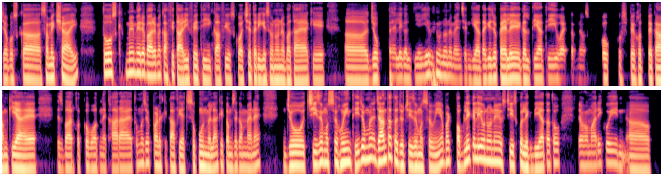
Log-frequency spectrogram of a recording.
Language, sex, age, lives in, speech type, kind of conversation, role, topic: Hindi, male, 25-29, India, conversation, advice, user, प्रदर्शन समीक्षा में नकारात्मक टिप्पणियों से मेरे करियर पर क्या असर पड़ सकता है?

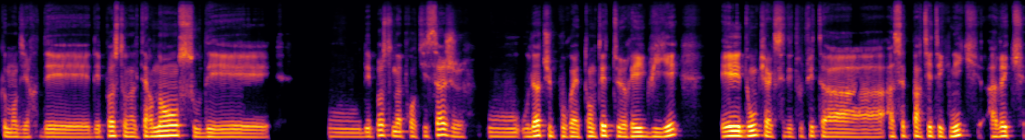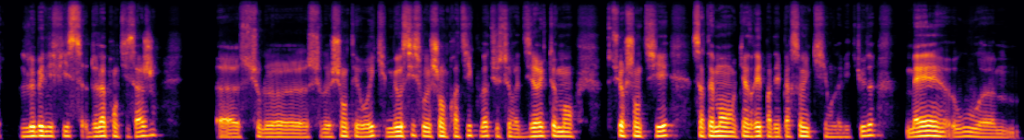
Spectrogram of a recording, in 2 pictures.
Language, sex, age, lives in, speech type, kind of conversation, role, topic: French, male, 25-29, France, conversation, advice, advisor, Quelles compétences devrais-je apprendre en priorité et comment établir un plan d’apprentissage pour progresser professionnellement ?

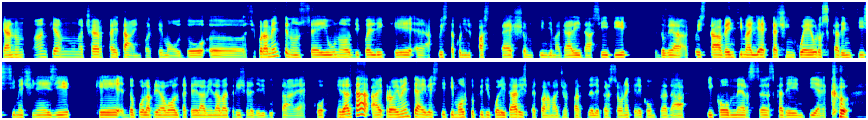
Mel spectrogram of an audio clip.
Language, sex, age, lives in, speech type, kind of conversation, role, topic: Italian, male, 25-29, Italy, conversation, advice, advisor, Come ti senti quando vieni giudicato per come ti vesti o ti presenti in pubblico?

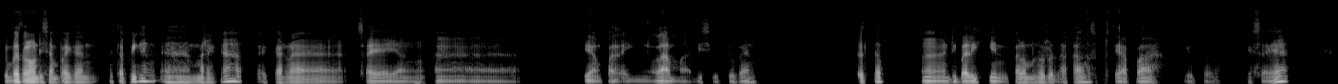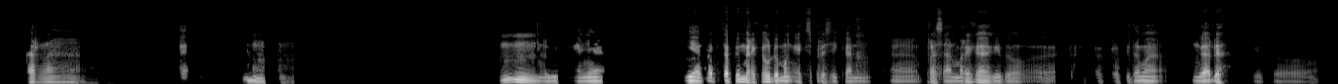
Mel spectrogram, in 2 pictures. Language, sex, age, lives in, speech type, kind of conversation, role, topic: Indonesian, male, 40-44, Indonesia, conversation, podcast, guest, Bagaimana cara menjaga emosi saat harus bersikap tegas dalam situasi yang memanas?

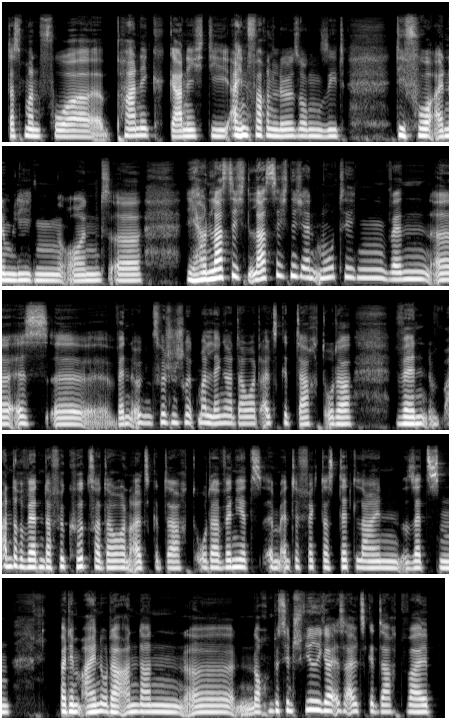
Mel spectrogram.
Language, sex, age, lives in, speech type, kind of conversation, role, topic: German, female, 40-44, Germany, conversation, advice, advisor, Wie kann ich besser entspannen, ohne ständig abgelenkt zu werden?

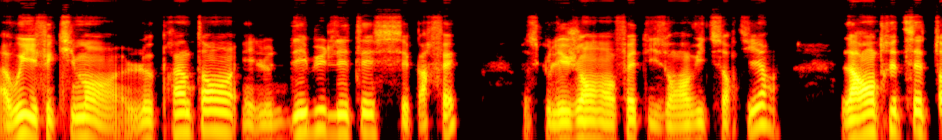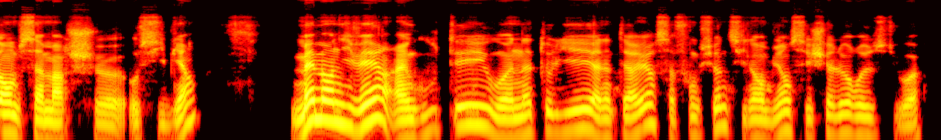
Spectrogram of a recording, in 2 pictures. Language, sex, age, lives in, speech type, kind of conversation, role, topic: French, male, 55-59, France, read, expert-assistant, expert, Quelles idées originales pourraient transformer une rue banale en lieu de vie animé ?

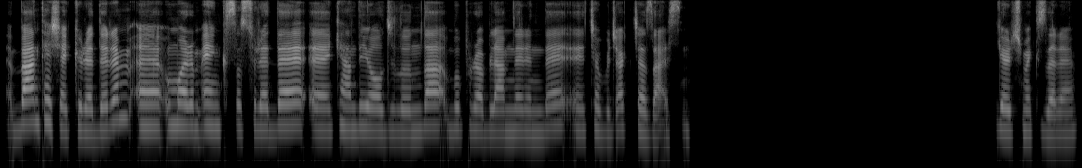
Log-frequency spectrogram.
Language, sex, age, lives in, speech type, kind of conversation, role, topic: Turkish, female, 30-34, Germany, conversation, advice, advisor, İçsel tatmin ile dışarıdan gelen onay çatıştığında başarıyı hangi ölçütlere göre değerlendirmeliyim?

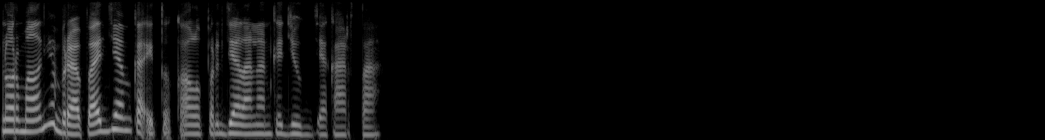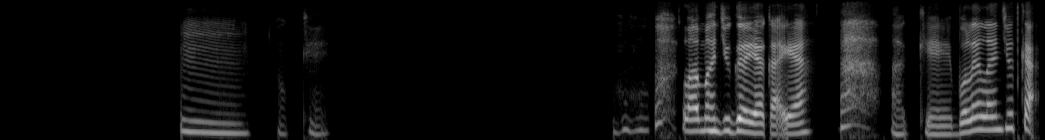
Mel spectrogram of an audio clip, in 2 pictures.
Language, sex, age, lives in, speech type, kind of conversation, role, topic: Indonesian, female, 25-29, Indonesia, conversation, podcast, host, Apa momen perjalanan paling berkesan dalam hidupmu?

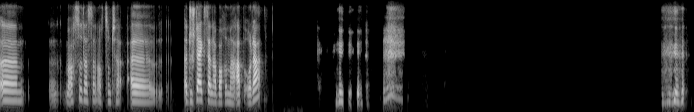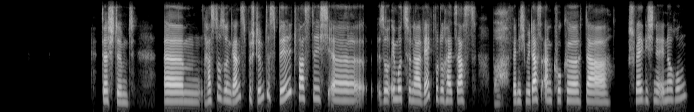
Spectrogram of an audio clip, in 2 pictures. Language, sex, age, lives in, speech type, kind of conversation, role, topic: German, female, 35-39, Germany, conversation, podcast, host, Wie hast du das Fotografieren mit dem Smartphone verbessert?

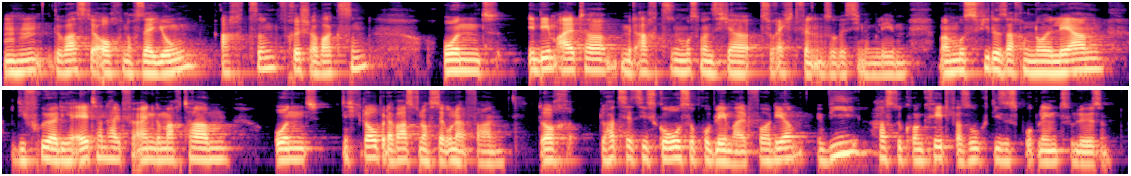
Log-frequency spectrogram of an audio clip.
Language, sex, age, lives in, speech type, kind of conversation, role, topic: German, male, 18-19, Germany, conversation, podcast, host, Kannst du von einer Niederlage erzählen, aus der du viel gelernt hast?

